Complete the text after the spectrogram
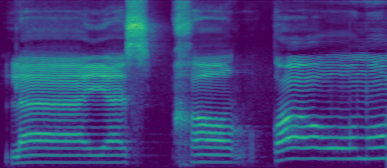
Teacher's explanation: Masuk ke mim itu disertai dengung dua ketukan. Karena idgham bighunah.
